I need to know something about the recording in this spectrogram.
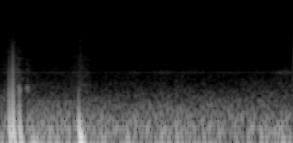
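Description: Low steady hum with two deep thumps about half a second apart, opening the intro of a hip-hop track.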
